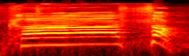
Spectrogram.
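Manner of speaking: loud, high, stretched KA then a thump; booming sound effect. A narrator's reading. Narrator voices candy landing in the bag, booming effect. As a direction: boom out the thud with a long first syllable.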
